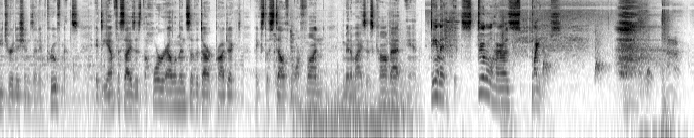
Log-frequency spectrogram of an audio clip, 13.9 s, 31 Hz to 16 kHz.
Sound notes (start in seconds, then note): 12.3 sigh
